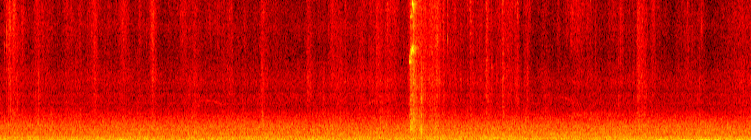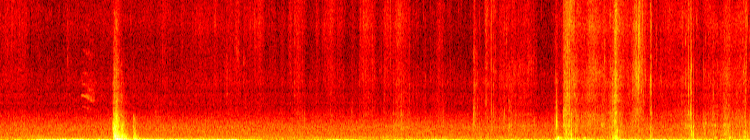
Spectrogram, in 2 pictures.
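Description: Quiet background for about the first half, with one small click. Then, as a large banana leaf is carried up to the microphone, come a low rumble, one loud knock about halfway through, and a run of knocks and rustles near the end as the leaf and camera are handled.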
